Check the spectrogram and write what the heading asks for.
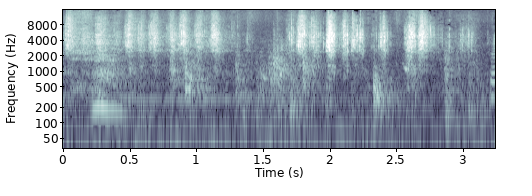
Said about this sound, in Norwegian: Nå er ja, det er en sau som er så ivrig at han faktisk biter for å få oppmerksomhet.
